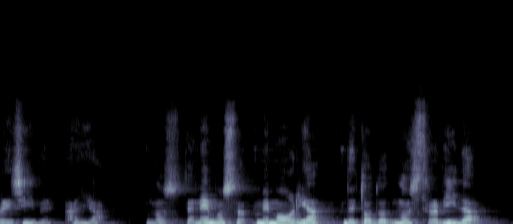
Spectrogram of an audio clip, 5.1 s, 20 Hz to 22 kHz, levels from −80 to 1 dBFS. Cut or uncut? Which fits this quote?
cut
